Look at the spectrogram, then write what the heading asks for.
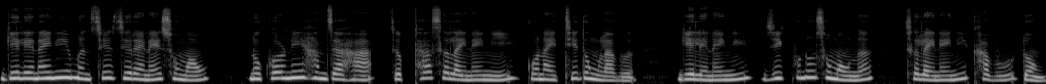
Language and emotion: Bodo, neutral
